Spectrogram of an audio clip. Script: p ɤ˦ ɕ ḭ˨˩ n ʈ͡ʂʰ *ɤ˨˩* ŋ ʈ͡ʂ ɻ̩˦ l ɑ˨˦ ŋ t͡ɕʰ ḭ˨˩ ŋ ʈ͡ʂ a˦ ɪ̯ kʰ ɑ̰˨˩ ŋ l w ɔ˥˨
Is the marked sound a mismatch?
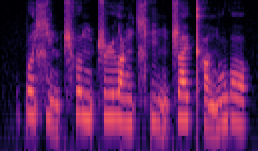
yes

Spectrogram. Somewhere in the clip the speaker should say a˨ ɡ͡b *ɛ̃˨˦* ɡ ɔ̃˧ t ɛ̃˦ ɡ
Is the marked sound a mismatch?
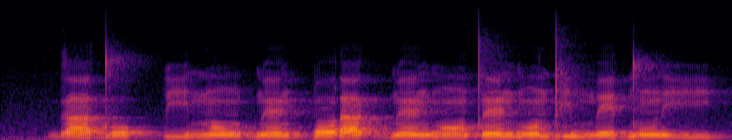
no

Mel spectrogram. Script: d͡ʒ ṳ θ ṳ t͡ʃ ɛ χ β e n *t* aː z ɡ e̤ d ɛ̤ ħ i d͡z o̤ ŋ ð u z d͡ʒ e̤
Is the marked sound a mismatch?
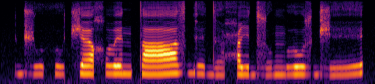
no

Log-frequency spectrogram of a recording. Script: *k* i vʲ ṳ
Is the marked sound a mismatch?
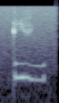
yes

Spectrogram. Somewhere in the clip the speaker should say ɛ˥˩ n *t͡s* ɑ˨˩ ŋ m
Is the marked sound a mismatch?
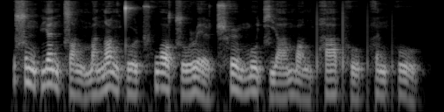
no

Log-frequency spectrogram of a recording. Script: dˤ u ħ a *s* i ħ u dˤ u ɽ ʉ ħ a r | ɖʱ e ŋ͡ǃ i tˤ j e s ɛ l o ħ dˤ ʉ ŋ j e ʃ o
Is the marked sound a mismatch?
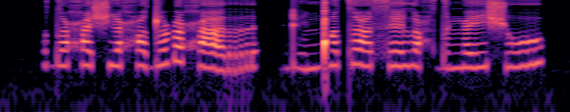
yes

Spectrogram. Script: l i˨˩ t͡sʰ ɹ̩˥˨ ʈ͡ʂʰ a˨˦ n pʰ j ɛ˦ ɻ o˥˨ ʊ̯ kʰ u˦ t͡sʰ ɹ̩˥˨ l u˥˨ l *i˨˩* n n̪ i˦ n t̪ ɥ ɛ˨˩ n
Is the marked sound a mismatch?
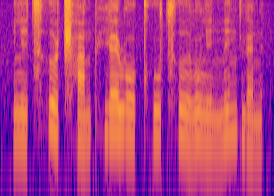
no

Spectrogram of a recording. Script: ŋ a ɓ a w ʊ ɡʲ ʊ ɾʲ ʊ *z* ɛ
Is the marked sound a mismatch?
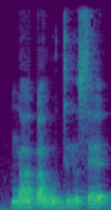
yes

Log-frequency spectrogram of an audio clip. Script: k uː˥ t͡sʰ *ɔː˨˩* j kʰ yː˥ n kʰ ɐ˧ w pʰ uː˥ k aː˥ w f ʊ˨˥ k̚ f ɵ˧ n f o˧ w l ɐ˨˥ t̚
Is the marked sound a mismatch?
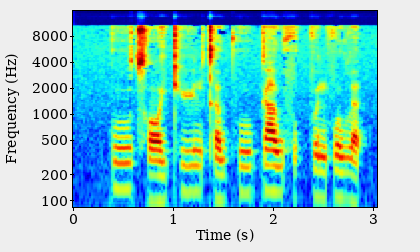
yes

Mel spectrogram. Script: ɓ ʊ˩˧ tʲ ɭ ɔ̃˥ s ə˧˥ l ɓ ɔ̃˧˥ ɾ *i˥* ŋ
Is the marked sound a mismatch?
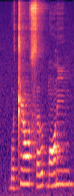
yes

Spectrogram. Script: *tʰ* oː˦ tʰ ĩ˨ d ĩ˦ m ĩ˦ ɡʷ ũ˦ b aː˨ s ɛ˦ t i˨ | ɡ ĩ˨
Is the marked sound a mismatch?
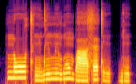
yes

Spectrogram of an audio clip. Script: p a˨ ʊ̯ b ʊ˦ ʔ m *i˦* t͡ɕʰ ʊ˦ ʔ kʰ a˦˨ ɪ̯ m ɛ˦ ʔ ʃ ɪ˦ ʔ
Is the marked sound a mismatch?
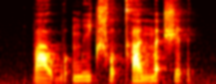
no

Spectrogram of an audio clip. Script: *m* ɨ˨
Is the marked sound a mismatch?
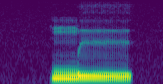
no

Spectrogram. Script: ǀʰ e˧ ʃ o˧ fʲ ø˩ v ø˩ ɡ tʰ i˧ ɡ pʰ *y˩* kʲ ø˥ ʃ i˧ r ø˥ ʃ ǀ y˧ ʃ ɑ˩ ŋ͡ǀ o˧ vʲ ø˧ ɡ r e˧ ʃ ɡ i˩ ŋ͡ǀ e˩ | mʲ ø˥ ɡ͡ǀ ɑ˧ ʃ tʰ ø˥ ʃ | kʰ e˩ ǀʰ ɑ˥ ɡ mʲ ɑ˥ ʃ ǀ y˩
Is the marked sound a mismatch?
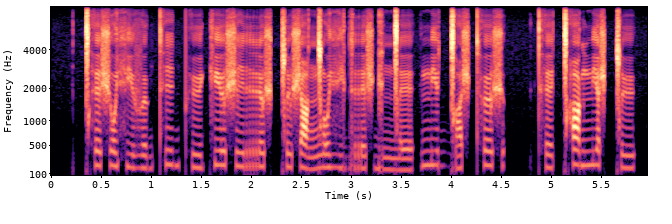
no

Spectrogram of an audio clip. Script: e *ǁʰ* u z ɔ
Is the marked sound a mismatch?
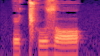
no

